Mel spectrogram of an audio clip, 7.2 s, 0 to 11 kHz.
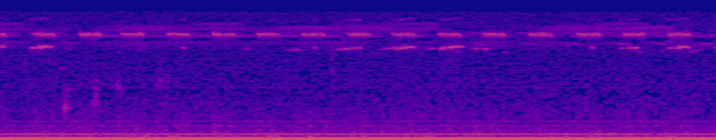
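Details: At 02:30 AM on 21 May 2016 in eastern Botswana wilderness, crickets keep up rapid high-pitched chirps, roughly three per second, answered by a slightly lower second voice, with a continuous deep background hum.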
